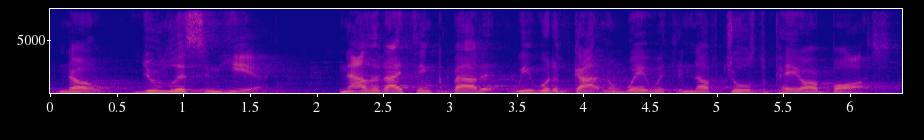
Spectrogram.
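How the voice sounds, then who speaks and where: A man playing a bossy, short-tempered crook and schemer in an audio drama, with a gruff, impatient manner. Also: medium pitch, moderate pace, lightly acted. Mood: angry, bossy. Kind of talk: audio theater acting. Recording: echoey reverberant sound.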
